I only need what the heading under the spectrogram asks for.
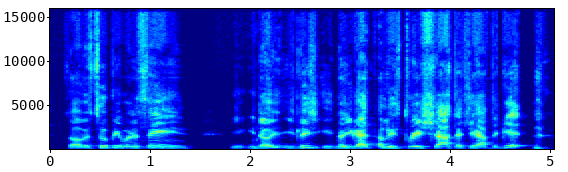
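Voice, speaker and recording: Speaking very fast with an American accent and ordinary pitch variation, a man is heard on a very clean recording with a silent background. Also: fairly high pitch for a man. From Richmond, Virginia, US. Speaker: independent filmmaker. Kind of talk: interview.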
